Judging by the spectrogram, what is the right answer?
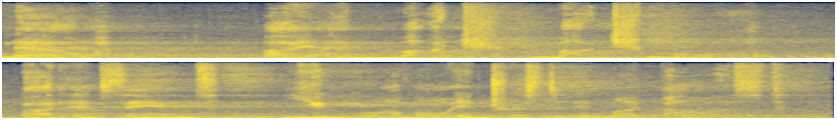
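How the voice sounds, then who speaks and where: Amid loud background noise and strong echo, a man in a put-on character voice talks at a very slow pace and medium pitch. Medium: machinima. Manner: grandiose, haughty.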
